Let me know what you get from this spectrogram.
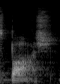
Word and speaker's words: Bosch: He signed a number of his paintings as Bosch, pronounced Bos in Dutch. The name derives from his birthplace, S-Hertogenbosch, which is commonly called Den Bosch or Den Bosch if Bosch is Boss.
